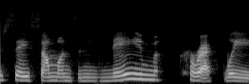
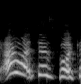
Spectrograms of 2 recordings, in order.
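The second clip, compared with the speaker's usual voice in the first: put-on much higher little-kid voice; three-year-old; 12 semitones higher, 3 dB louder, faster than usual. Three-year-old asking tired parent for a book, imitated child voice. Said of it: "he was like".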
